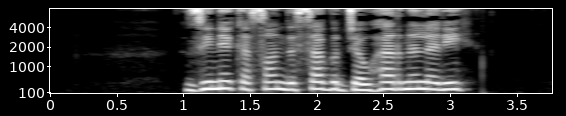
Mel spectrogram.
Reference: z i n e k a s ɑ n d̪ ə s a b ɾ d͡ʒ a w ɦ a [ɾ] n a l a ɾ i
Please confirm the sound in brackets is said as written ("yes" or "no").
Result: yes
